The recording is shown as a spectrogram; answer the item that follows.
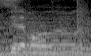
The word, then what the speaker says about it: Philemon: Why did I say it like that? Philemon. He's not French.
